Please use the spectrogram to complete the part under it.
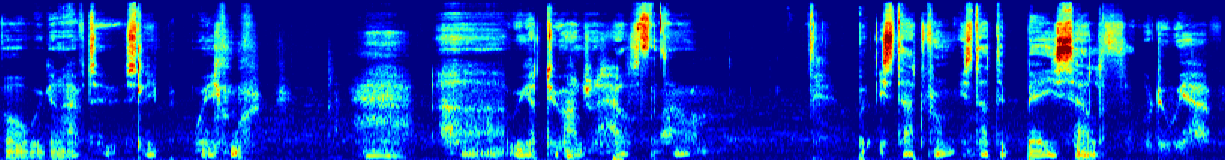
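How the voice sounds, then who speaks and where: A man softly narrating a video game in ASMR style, musing hesitantly as he thinks aloud. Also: medium pitch, animated, measured pace, creaky. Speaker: gamer narrating a role-playing game playthrough. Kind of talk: whispered ASMR game commentary.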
